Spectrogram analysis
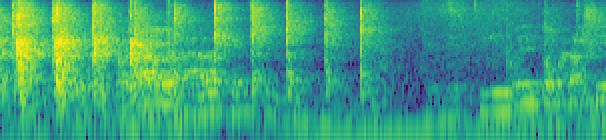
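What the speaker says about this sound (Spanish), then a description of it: "Te un fuerte aplauso, Señor" A church congregation breaks into applause during a worship service, a run of sharp claps and taps spread over a few seconds, loud and close, with voices and a sustained musical tone continuing underneath.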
